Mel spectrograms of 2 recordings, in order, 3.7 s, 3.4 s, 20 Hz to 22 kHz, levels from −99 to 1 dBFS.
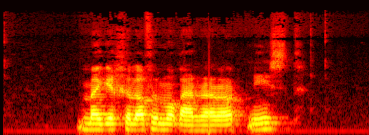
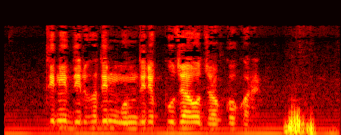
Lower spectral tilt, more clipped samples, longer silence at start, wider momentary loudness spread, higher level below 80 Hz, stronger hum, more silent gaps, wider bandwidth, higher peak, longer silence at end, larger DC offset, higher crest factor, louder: first, -6.5 dB/octave vs -4.5 dB/octave; neither; first, 0.75 s vs 0.05 s; second, 10 LU vs 13 LU; second, -60 dBFS vs -44 dBFS; neither; neither; first, 15.5 kHz vs 11.5 kHz; first, -2 dBFS vs -10 dBFS; first, 0.85 s vs 0.05 s; neither; about the same, 18 dB vs 20 dB; first, -18 LUFS vs -29 LUFS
